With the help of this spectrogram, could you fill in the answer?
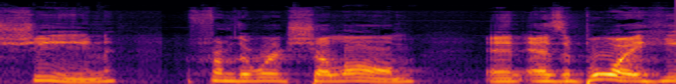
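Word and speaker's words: ש: the first letter of shin pronounced sheen from the word Shalom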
